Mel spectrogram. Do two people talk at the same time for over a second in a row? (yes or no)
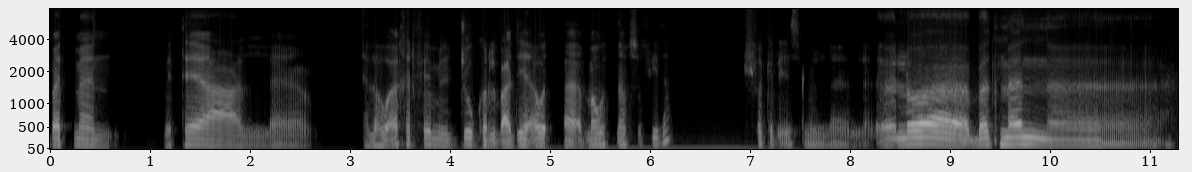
no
